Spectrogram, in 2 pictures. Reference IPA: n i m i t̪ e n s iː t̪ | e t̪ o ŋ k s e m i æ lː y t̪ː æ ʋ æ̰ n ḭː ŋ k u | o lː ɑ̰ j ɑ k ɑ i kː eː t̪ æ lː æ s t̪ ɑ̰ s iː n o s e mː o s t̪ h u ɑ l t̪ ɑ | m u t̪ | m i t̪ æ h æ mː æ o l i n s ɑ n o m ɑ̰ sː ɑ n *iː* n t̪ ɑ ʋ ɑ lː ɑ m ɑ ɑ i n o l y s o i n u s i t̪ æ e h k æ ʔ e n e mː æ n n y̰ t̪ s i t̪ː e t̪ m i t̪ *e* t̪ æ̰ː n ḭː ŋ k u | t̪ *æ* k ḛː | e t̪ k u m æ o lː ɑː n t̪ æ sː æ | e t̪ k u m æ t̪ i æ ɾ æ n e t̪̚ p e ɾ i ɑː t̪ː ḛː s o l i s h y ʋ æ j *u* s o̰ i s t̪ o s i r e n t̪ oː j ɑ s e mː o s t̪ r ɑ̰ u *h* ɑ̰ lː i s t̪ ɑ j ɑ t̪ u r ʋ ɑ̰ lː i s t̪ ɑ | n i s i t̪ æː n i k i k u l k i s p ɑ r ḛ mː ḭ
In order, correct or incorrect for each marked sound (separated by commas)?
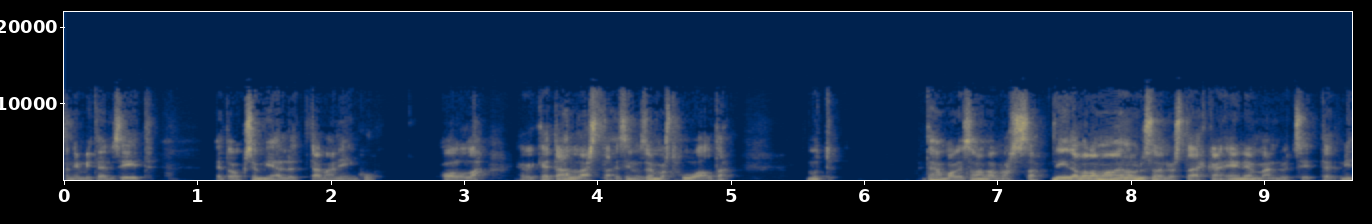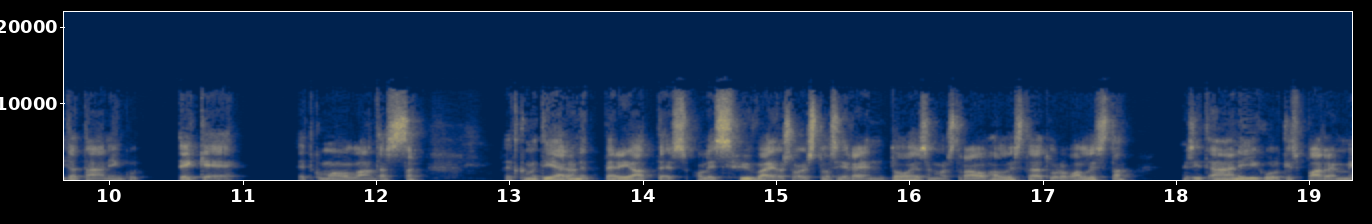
correct, incorrect, incorrect, incorrect, correct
